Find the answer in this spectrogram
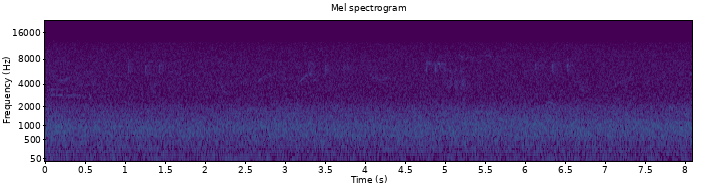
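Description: Near silence: a steady faint outdoor hiss, with a few faint, high, brief bird chirps scattered through it.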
